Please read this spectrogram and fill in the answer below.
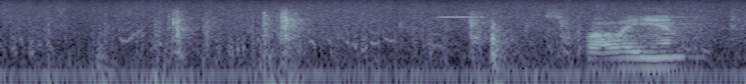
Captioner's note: door clicks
